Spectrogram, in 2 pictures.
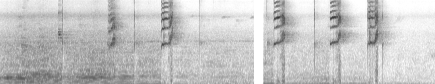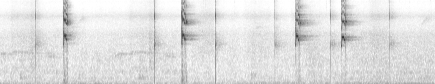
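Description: Caged lovebird giving short, sharp squawks and chirps at irregular intervals, some in quick pairs. A rough continuous sound runs under the calls for the first four seconds, then drops away.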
